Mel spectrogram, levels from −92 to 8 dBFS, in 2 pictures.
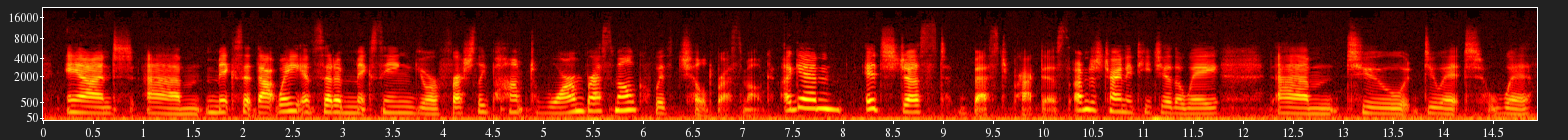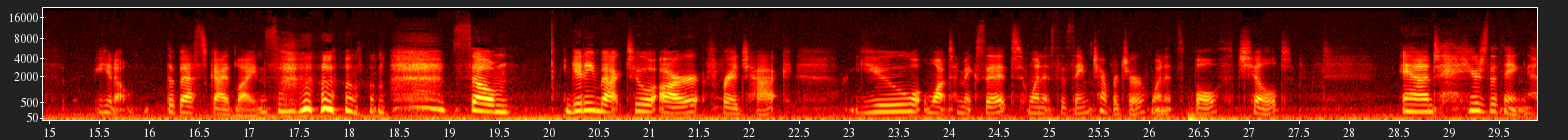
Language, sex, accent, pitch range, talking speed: English, female, American, 160-225 Hz, 135 wpm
